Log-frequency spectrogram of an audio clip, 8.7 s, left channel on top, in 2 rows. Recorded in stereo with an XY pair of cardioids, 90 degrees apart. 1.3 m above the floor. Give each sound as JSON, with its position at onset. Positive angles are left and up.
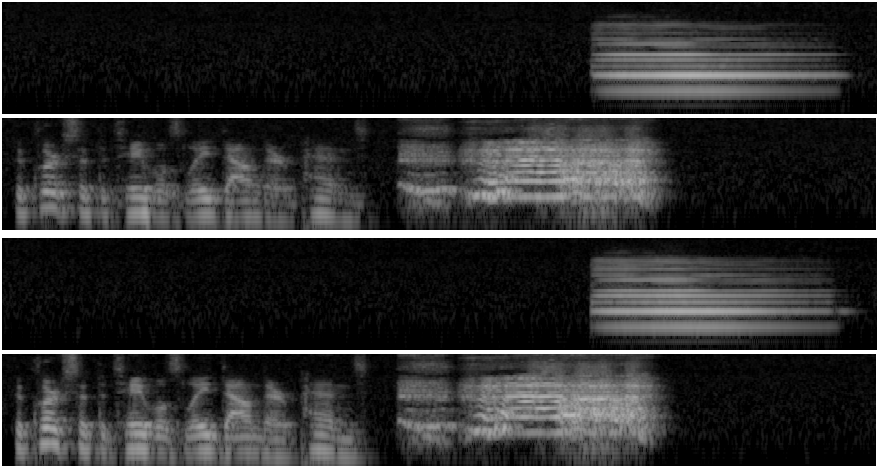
{"t": 2.9, "sound": "a violin", "azimuth_deg": -65, "distance_m": 1.3}
{"t": 4.4, "sound": "a man speaking", "azimuth_deg": -65, "distance_m": 0.7}
{"t": 6.3, "sound": "a gasp", "azimuth_deg": -65, "distance_m": 2.5}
